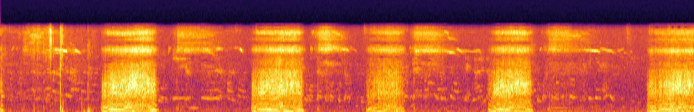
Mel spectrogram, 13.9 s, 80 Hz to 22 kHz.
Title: 18 month baby snoring / 18 hónapos babánk horkolása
